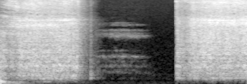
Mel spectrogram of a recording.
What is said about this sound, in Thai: This is the sound of someone's inflating a balloon. That basically means someone is blowing air into a balloon.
